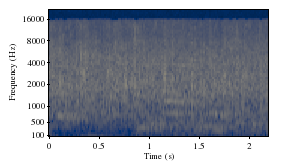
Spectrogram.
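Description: Crowd applauding and cheering for powerlifter Yarek at a World Games powerlifting competition, a steady dense roar of clapping and voices filling the whole stretch with tonal shouts rising partway through.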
